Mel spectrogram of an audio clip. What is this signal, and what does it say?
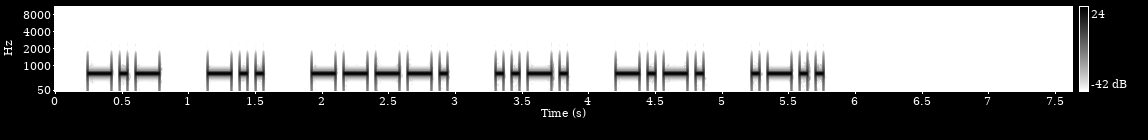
Morse code, heard as a keyed tone, about 20 wpm, spaced as for 14 wpm, 700 Hz. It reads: KD9FCL
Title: 231 Lesson 37g - Letter x - Call Signs 20wpm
